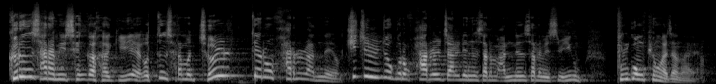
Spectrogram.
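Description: A man's voice: very high voice, a bit bright. A male pastor preaching a Sunday sermon in a church, conversational and asking his listeners questions. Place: church sanctuary. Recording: long reverb of a church hall.

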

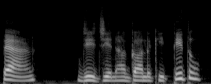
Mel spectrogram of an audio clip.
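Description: A woman's voice: lowish voice, darkish tone, no room sound, close to an everyday voice. A woman voicing a scheming middle-aged aunt who presses her point in a hurry. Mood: insistent. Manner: hurried, pressing.

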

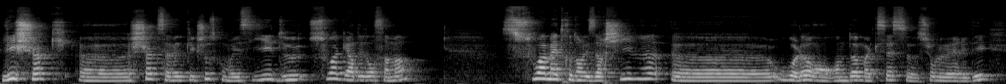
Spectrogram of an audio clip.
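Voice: mid-range voice, a little slow. Hesitant French-accented card game commentator. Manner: hesitant, many fillers and restarts. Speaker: card game player commentating own match. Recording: roomy, echoing room.

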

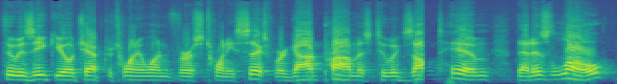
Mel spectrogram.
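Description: A man giving a sermon in a deliberate way, pausing, correcting himself and chuckling now and then. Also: medium pitch, fairly even intonation, low-quality recording. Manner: slow, deliberate delivery with occasional chuckles and self-corrections. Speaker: church speaker.

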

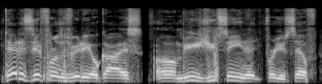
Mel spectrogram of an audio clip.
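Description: A man giving casual commentary over his own video game match, excitable and quick to yell in frustration, saying "bro" constantly. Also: a little high.

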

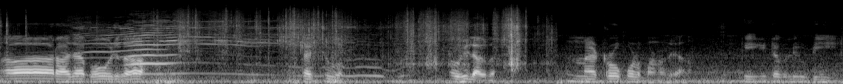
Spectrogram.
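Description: A man's voice: mid-range voice, fairly even intonation, takes it slowly, long pauses. A man giving casual running commentary as a travel vlogger out on the road. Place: outdoors and on the road. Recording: clear outdoor traffic noise.

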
